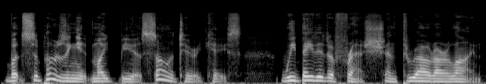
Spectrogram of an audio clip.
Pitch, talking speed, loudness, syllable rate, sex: 150 Hz, 195 wpm, -19 LUFS, 5.2 syllables/s, male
